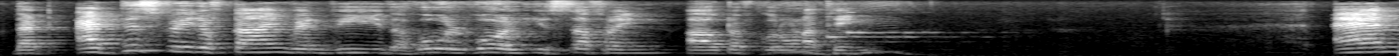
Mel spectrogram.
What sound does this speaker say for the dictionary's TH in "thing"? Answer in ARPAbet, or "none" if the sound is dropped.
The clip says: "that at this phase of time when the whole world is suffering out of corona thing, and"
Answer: T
